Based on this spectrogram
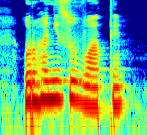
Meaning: to organise
- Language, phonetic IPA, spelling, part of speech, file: Ukrainian, [ɔrɦɐnʲizʊˈʋate], організувати, verb, Uk-організувати.ogg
